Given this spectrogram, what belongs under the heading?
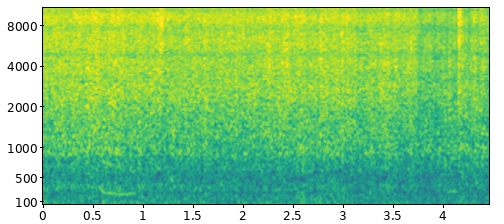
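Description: Heavy rain pours down on a farm in Cambodia, a loud, dense, unbroken hiss that holds steady throughout, with no voices.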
